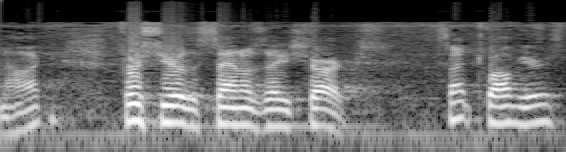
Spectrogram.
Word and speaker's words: San Jose: he said stupid california don't pronounce a j in san jose well i said i'm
